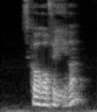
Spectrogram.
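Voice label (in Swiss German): "karaffiere", Alsatian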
